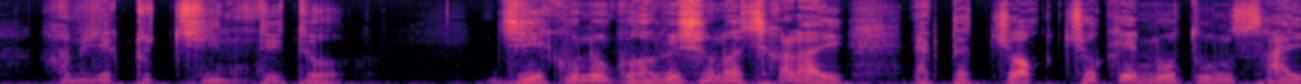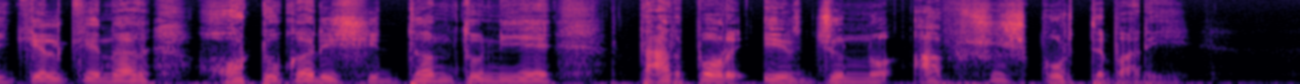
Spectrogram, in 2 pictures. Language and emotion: Bengali, fearful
